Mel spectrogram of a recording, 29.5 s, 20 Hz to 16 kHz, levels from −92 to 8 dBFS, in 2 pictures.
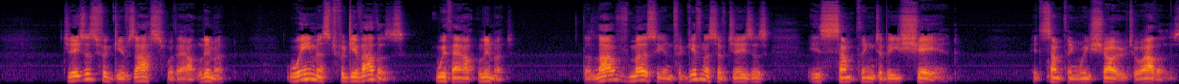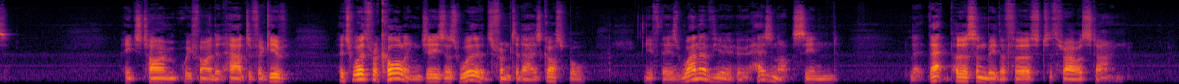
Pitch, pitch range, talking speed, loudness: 110 Hz, 100-135 Hz, 130 wpm, -25 LUFS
